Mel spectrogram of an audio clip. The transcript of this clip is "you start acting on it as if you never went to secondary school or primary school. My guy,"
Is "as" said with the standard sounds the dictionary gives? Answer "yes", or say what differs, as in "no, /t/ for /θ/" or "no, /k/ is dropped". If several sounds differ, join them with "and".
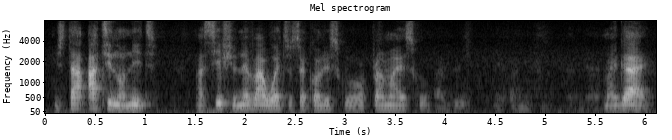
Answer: no, /s/ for /z/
